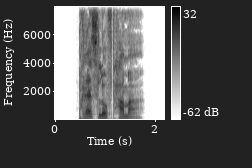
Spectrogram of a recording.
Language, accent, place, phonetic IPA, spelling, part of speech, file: German, Germany, Berlin, [ˈpʁɛslʊftˌhamɐ], Presslufthammer, noun, De-Presslufthammer.ogg
- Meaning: jackhammer (powered by compressed air)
